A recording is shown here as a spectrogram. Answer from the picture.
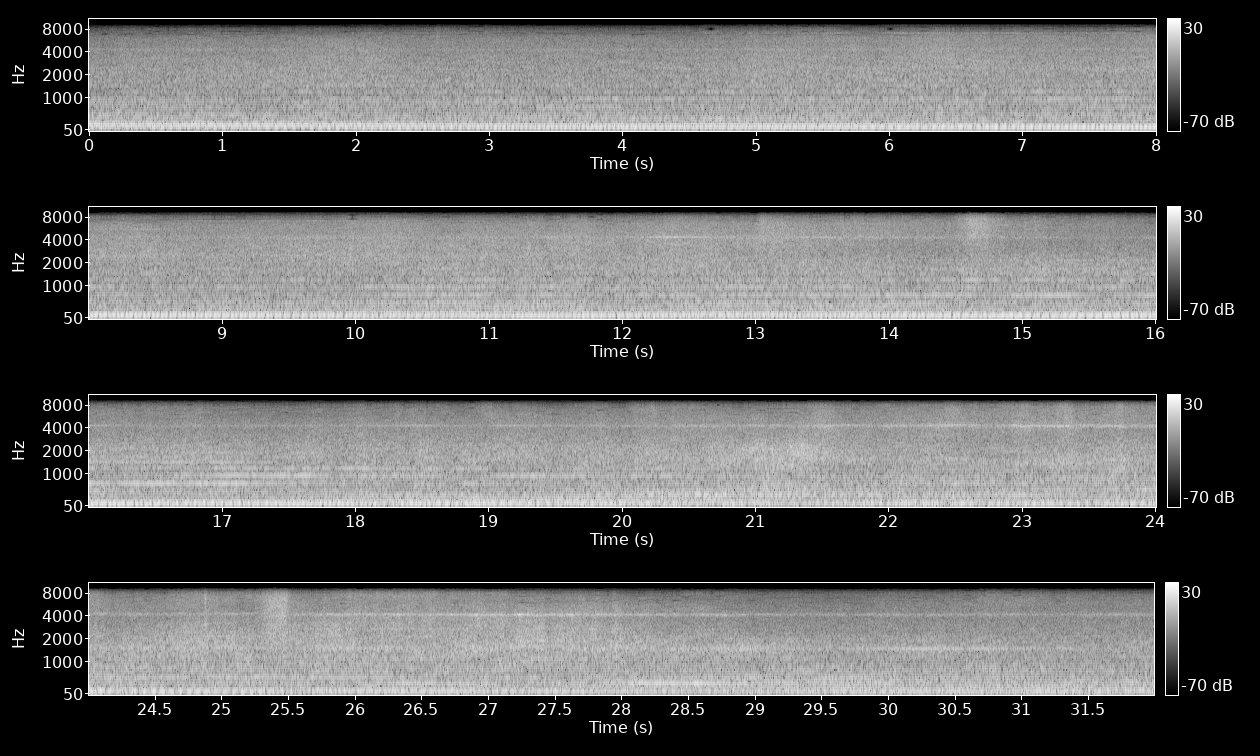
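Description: A mixed freight train rolling past on the track: a steady, loud low rumble of wheels on rail, with thin high-pitched wheel squeals coming and going and a few brief clicks.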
